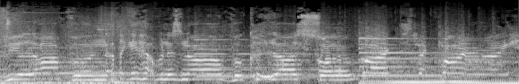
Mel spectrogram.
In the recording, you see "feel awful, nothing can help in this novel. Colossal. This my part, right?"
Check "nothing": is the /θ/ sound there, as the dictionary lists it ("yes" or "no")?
yes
